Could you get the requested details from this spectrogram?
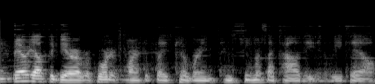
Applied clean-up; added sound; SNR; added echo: neural mask model DeepFilterNet 3.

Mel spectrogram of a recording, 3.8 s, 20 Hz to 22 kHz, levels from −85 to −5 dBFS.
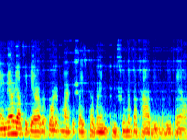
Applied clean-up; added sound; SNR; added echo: neural separator model SepFormer DNS4.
